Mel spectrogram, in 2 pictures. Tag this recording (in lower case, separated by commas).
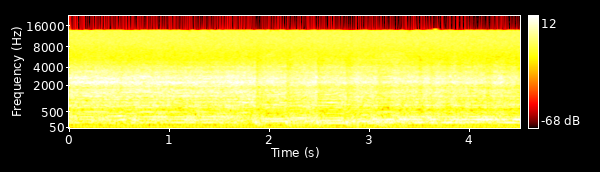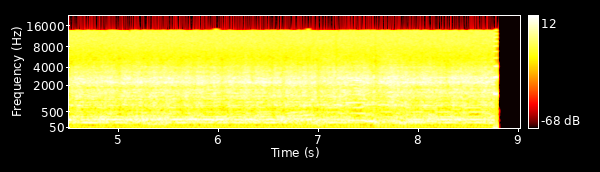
electric guitar, strum, guitar, acoustic guitar, music, musical instrument, plucked string instrument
